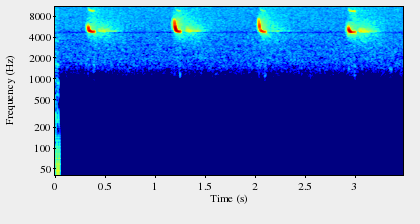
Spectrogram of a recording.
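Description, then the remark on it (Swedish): Four short, evenly spaced downward-sweeping chirps, each a brief bright blip followed by a faint tail, sounding like bat echolocation pulses slowed down to audible pitch, isolated against silence. “Frekvensen på de här ljudpulsarna ligger på nära 50 000 Hz, det vill säga långt över vår normala hörselförmåga.”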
